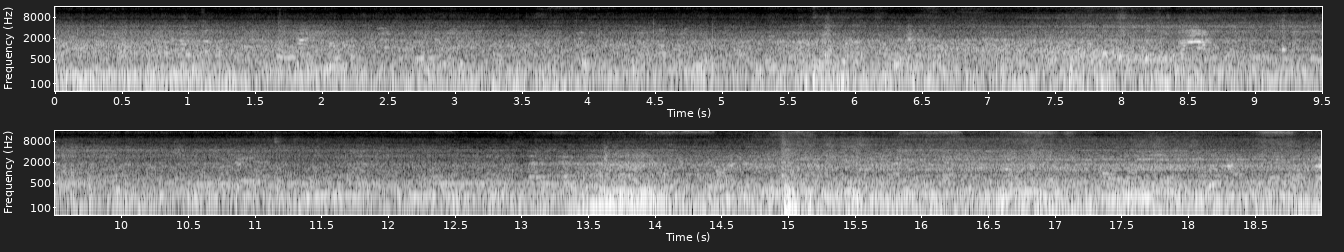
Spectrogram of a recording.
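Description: Town street traffic hums steadily outdoors.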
